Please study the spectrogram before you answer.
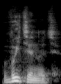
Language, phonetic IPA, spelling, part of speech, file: Russian, [ˈvɨtʲɪnʊtʲ], вытянуть, verb, Ru-вытянуть.ogg
- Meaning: 1. to pull out, to extract, to draw out 2. to stretch 3. to hold out, to bear, to endure, to stick 4. to make it, to pull through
